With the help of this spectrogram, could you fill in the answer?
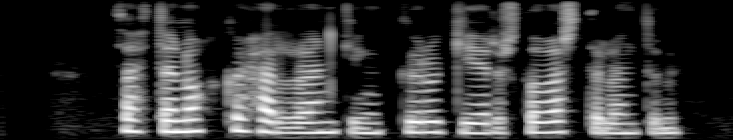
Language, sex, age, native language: Icelandic, female, 20-29, Icelandic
